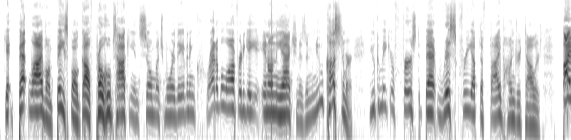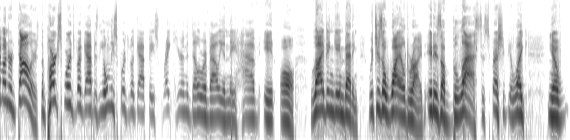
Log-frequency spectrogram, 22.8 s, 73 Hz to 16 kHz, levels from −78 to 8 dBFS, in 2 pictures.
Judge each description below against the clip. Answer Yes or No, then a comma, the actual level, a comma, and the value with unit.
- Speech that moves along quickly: Yes, fast, 215 wpm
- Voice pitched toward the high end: Yes, high, 210 Hz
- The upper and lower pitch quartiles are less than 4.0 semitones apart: No, average, 4.6 semitones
